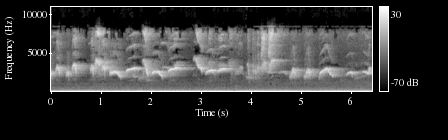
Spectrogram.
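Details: Sumatran leafbird song played to coax silent birds into singing: fast, varied chattering whistles, many short downslurred and upswept notes strung together continuously over a low hum.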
